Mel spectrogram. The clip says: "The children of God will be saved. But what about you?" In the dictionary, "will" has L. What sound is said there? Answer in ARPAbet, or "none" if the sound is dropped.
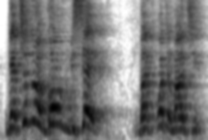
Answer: N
